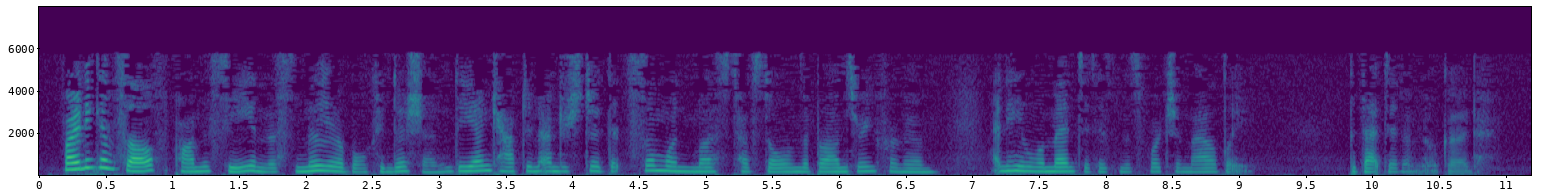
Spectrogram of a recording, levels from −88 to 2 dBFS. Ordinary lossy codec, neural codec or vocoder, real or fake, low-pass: MP3, 24 kbps; autoencoder, 48 kHz, 32 numbers a frame, DAC-VAE, trained on Japanese speech; fake; 7.2 kHz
